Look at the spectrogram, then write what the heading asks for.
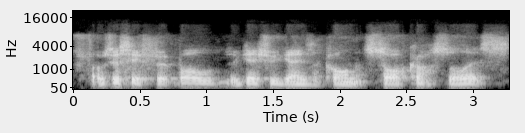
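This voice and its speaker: A man of medium pitch talks in a Scottish accent at a fairly quick pace. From Scotland. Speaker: musician and app developer. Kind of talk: casual chat.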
